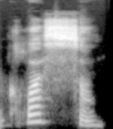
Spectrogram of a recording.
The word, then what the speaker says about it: croissant: chaud est muet chaud un chocolat chaud un croissant un croissant le thé de croissant est muet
